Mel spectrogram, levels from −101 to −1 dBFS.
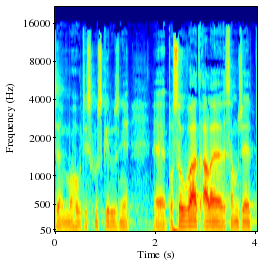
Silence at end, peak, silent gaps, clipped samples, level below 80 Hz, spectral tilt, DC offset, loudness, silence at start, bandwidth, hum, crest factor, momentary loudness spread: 0 s; -2 dBFS; none; under 0.1%; -42 dBFS; -4.5 dB/octave; under 0.1%; -21 LUFS; 0 s; 16 kHz; none; 18 dB; 13 LU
